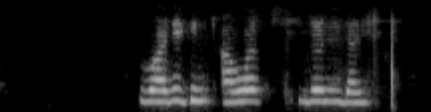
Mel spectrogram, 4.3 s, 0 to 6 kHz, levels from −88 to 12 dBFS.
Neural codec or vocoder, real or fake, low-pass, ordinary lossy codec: codec, 32 kHz, 1.9 kbps, SNAC; fake; 5.4 kHz; Opus, 24 kbps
